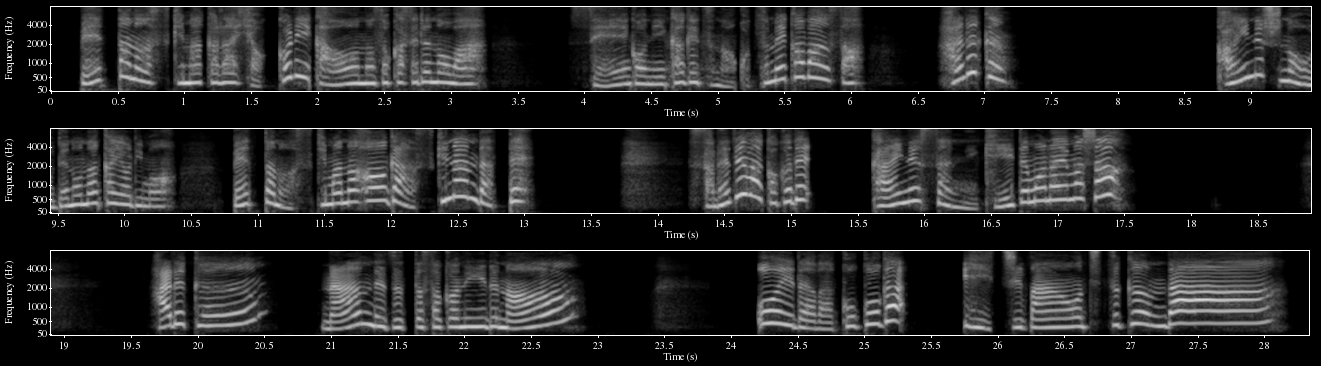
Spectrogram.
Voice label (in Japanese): ナレーション 動物; ナレーション①動物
